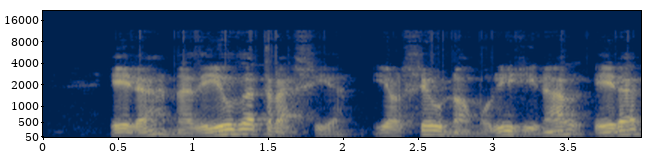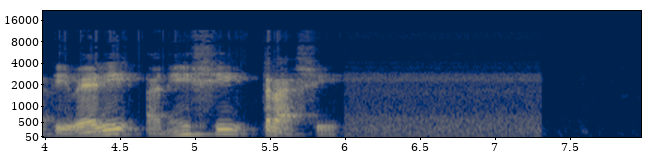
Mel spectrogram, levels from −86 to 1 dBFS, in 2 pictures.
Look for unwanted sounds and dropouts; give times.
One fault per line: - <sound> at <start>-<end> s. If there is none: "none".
none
